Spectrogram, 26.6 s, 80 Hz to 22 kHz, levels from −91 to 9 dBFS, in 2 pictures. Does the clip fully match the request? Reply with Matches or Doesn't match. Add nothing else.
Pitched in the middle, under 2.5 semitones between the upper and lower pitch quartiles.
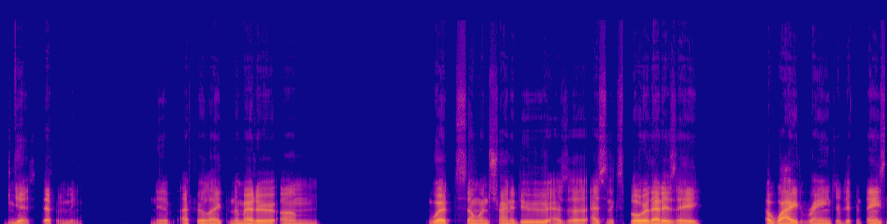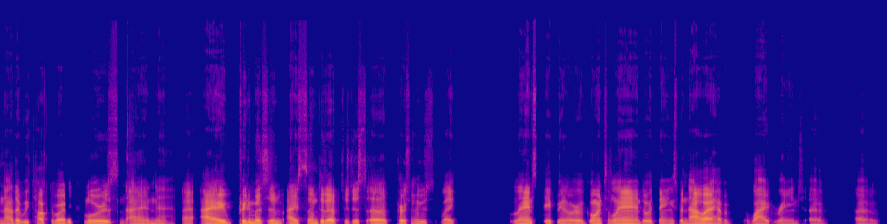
Doesn't match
